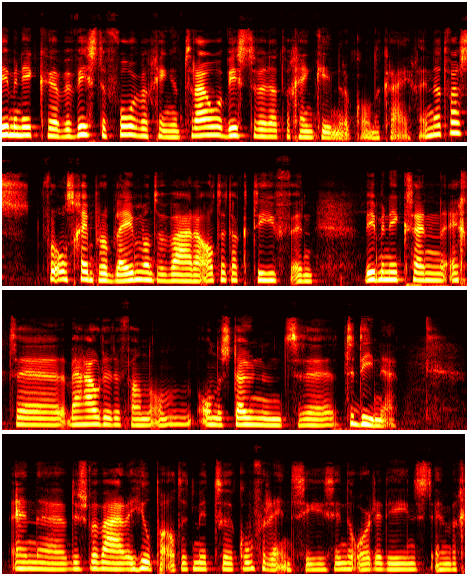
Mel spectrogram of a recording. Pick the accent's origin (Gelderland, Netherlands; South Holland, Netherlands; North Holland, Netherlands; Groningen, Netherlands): North Holland, Netherlands; Amsterdam; Ik ben in Amsterdam geboren en getogen. Mijn moeder was Nederlands hervormd.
